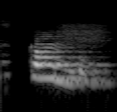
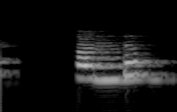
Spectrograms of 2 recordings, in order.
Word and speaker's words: स्कंद: आपको न तो 'i' जोड़ना है, न ही पूरा 'sa' बोलना है, और न ही 'a' जोड़ना है। इसलिए, हमें याद रखना चाहिए कि यह आधा 'सा' है। तो, इसका उच्चारण कैसे करें? मेरे बाद दोहराने की कोशिश करें। स्कैंड. यदि ' i' का उच्चारण हो भी रहा हो, तो उसे इतनी धीमी आवाज़ में बोलें कि वह आपके मुंह से बाहर न निकले। इससे आपको यह स्पष्ट रूप से सुनाई देगा।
